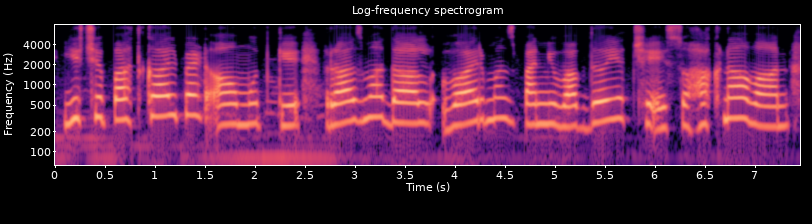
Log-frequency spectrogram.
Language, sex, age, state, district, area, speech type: Kashmiri, female, 45-60, Jammu and Kashmir, Bandipora, rural, spontaneous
